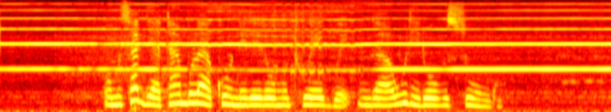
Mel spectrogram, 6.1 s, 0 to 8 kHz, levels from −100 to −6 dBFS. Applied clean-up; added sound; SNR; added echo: none; Bowed string instrument; -1 dB; none.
